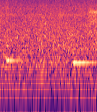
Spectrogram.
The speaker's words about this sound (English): I can't even paddle out to the lineup past the big waves.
